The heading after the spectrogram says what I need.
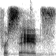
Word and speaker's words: Perseids: I believe that's pronounced Perseids.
